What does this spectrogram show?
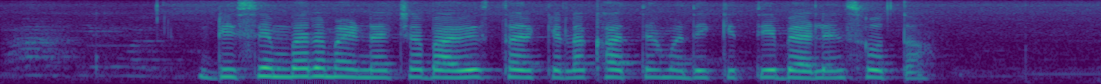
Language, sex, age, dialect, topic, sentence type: Marathi, female, 41-45, Standard Marathi, banking, question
